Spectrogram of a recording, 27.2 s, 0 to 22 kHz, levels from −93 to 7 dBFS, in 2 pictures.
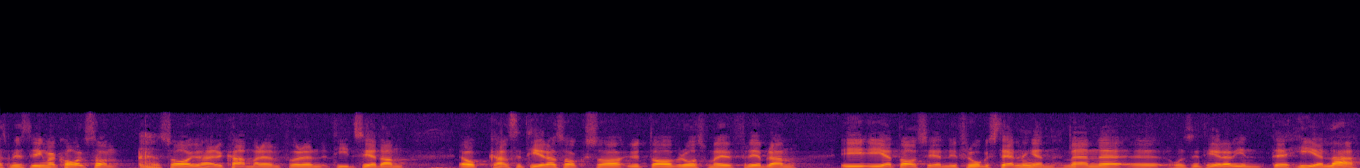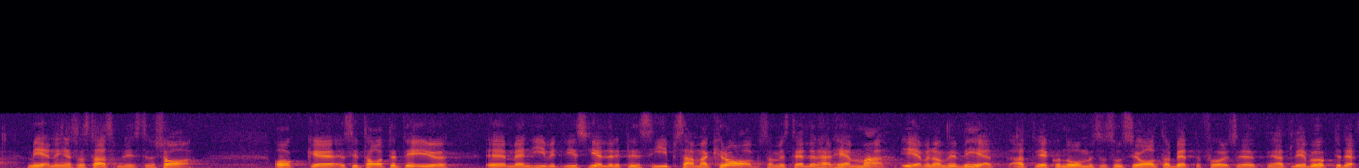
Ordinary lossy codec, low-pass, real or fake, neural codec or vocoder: none; 7.2 kHz; real; none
